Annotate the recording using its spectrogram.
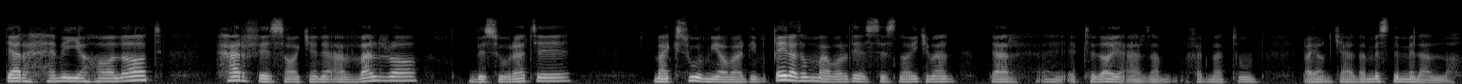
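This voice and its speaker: A man teaching the rules of Quran recitation in a formal lecture, explaining at a measured pace and slowing down to recite examples. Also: mid-range voice, creaky, darkish tone, no room sound. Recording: dull dry lo-fi recording.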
